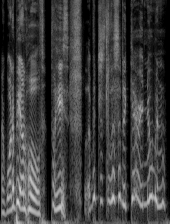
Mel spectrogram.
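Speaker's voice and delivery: high, desperate pleading; pleading whine. Acted. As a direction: beg like an addict. Begging to stay on hold.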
